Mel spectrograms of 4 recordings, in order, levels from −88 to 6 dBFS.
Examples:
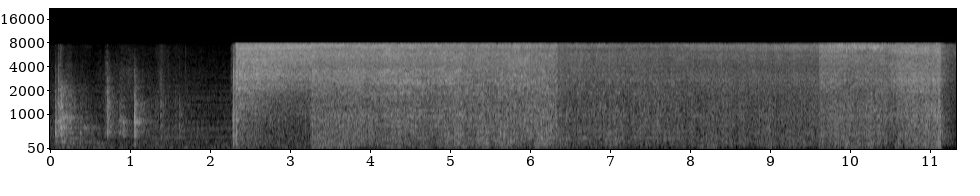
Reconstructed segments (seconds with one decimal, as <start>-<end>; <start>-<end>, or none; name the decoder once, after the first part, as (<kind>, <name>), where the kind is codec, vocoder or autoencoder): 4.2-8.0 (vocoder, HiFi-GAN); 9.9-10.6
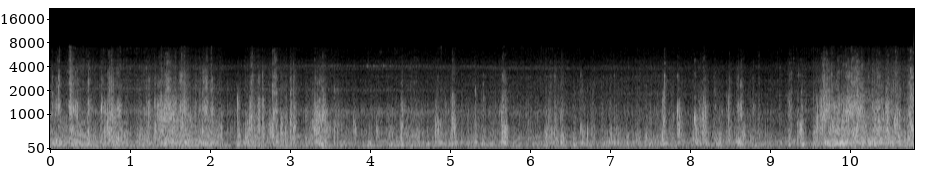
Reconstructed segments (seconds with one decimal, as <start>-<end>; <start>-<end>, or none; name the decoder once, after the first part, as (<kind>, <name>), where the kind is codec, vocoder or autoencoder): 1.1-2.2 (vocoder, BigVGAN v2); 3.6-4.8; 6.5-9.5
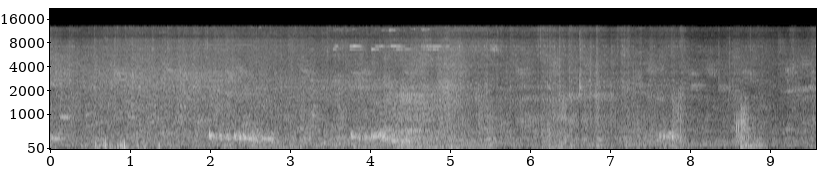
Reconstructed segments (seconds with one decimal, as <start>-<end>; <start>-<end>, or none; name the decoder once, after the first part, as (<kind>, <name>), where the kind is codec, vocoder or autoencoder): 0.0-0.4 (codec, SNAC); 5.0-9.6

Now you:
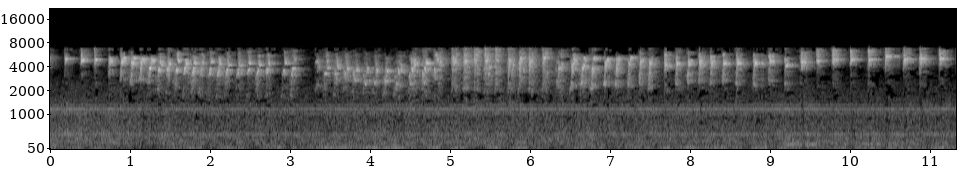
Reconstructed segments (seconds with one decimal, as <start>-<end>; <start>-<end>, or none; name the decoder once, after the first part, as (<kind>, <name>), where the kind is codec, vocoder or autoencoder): 2.4-5.4 (vocoder, BigVGAN v2); 10.6-11.3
